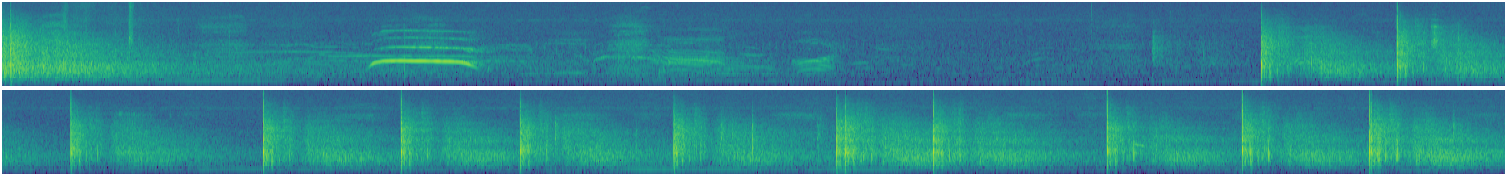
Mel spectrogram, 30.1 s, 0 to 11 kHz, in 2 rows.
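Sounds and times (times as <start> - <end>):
fireworks bangs: 0.0 - 7.3, 11.4 - 30.0
fireworks crackling: 0.0 - 30.0.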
